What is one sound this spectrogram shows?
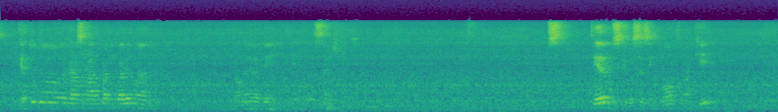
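A middle-aged man speaks calmly.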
